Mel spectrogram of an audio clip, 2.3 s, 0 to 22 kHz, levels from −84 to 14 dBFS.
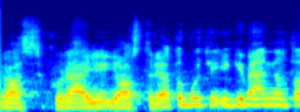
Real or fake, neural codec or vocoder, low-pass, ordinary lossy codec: fake; codec, 44.1 kHz, 7.8 kbps, DAC; 14.4 kHz; AAC, 48 kbps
